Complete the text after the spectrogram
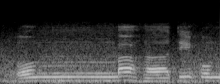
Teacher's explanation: امہاتکم میم مشدد ہے غنہ ہوگا. ہا کھڑی زبر ہے ایک الف کے برابر لمبا ہوگا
